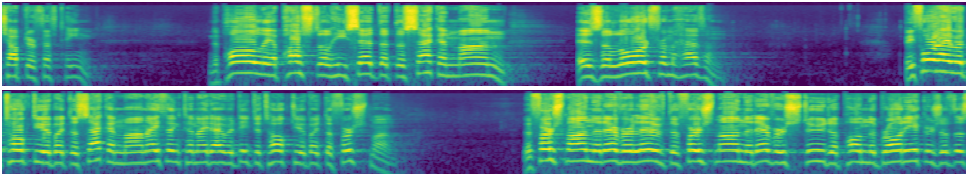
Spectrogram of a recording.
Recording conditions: large echoing room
